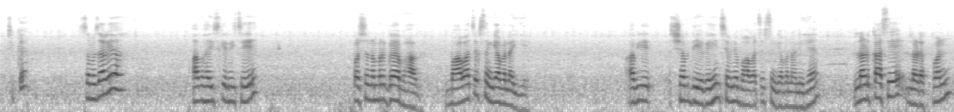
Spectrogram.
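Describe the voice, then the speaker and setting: A woman teacher talks children through a lesson at a slow, explaining pace, stretching out syllables. Her voice sits at an ordinary middle pitch. The audio comes from a phone recording with a faint hiss behind it.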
